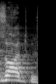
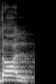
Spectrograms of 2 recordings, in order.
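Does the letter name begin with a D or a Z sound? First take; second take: Z; D. First: The letter name begins with a Z sound. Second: The letter name begins with a D sound. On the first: This is how Urdu speakers say it. "हम बोलते हैं" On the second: This is how native Arabic speakers say it. "अरब बोलते हैं"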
